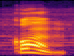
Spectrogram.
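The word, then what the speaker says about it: comb: CUMB, कॉम। कॉम में भी यहाँ पर एम के बाद बी आ रहा है, इसलिए यहाँ पे बी साइलेंट है।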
